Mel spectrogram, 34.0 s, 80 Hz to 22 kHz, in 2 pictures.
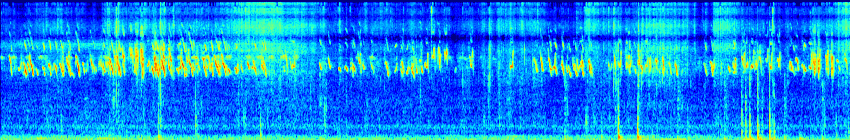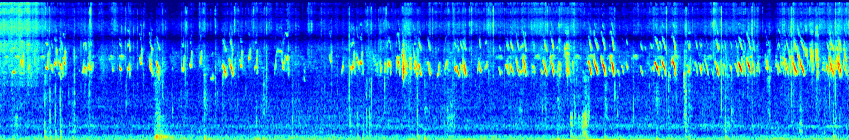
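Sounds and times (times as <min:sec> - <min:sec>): chicks peeping: 0:00.0 - 0:33.9
dull knocks: 0:11.2 - 0:17.1.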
